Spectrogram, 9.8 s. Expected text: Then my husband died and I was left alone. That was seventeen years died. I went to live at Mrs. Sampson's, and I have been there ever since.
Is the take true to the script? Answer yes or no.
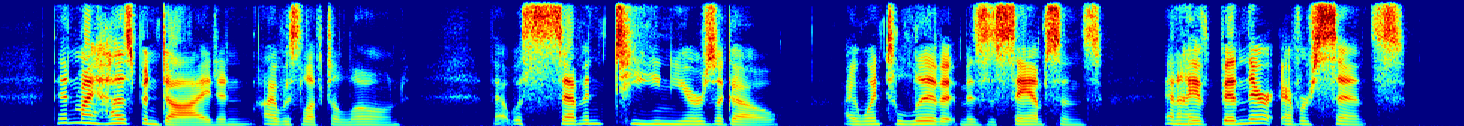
no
